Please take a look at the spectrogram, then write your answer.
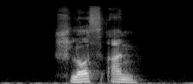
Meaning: first/third-person singular preterite of anschließen
- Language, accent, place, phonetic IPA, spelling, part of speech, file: German, Germany, Berlin, [ˌʃlɔs ˈan], schloss an, verb, De-schloss an.ogg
